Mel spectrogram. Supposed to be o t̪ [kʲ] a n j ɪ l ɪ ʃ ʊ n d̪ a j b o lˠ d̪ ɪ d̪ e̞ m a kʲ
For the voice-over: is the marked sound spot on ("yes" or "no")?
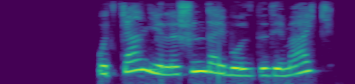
yes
